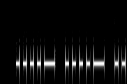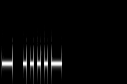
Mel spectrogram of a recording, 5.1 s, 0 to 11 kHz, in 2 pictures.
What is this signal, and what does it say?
Morse code, heard as a keyed tone, about 17 wpm, 700 Hz. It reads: 44U4
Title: All Cut Numbers - 4-Digit 17wpm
